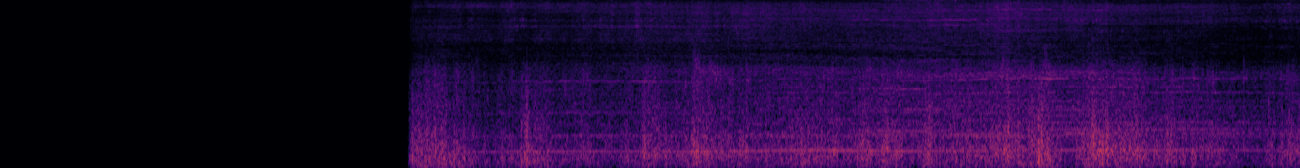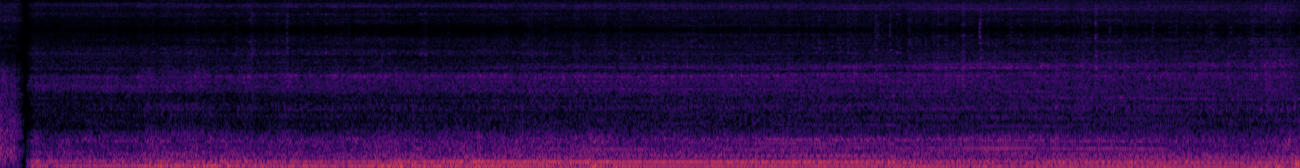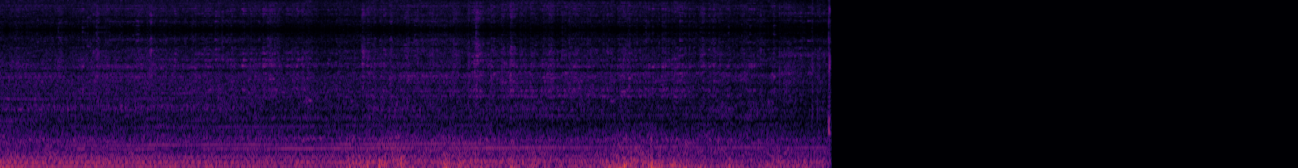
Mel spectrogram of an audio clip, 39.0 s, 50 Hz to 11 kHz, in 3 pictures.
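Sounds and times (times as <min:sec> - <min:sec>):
tractor engine working under load: 0:04.2 - 0:34.4.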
